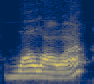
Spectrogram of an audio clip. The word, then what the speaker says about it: Gualala: name gualala so i pronounce it but it's pronounced walawa and again if you could go to that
